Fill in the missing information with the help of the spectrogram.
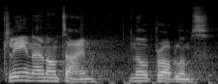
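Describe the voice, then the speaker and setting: A man's voice: a little high, a little slow, fairly bright tone, a little hiss or hum. Man, short modest answers. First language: Swedish. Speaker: culinary team coach. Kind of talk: interview answers. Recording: reverberant arena hall.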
